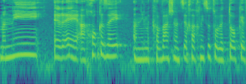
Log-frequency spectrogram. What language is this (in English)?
Hebrew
